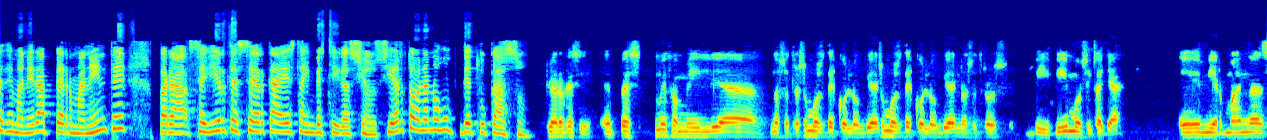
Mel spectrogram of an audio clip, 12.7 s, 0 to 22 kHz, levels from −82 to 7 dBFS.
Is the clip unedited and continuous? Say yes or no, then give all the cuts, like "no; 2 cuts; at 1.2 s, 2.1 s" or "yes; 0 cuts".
no; 5 cuts; at 4.5 s, 5.4 s, 6.6 s, 8.8 s, 10.9 s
